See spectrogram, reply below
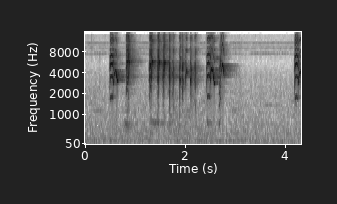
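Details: Long-tailed shrike singing, a recording meant to coax other shrikes into song: after a pause comes a fast string of rasping notes, then paired looping whistles, then quiet before another note starts.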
